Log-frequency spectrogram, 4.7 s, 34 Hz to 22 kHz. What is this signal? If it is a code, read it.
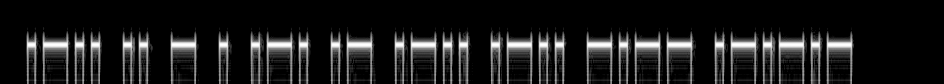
Morse code, heard as a keyed tone, about 30 wpm, 700 Hz. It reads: LITERALLY.
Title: Sentences from Top 1400 Words 30wpm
